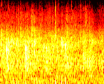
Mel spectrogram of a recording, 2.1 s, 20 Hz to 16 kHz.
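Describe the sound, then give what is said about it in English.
A church audience claps steadily after hearing that 43 people came forward to be baptized, a dense wash of overlapping hand claps holding at an even, moderate level with no voices or words rising above it. “Can we clap right now?”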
